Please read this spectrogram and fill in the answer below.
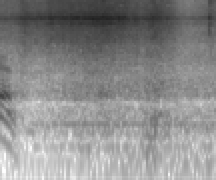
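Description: Weighted pull sled scraping along a concrete gym floor as it is dragged by rope: a steady hiss that swells about a second in and then fades.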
